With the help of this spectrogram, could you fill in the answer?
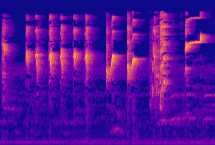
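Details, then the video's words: Sooty-headed bulbul in full 'gacor isian' song, a busy song packed with fill-in phrases. It opens with a run of about ten sharp, evenly spaced high chips, then moves into harsher scratchy notes and ends on a high sliding whistle. "Cucak keling gacor isian"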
